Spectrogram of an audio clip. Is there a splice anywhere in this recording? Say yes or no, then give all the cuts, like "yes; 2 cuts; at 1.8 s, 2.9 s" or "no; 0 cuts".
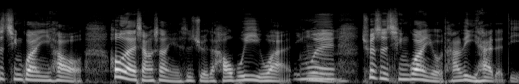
no; 0 cuts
